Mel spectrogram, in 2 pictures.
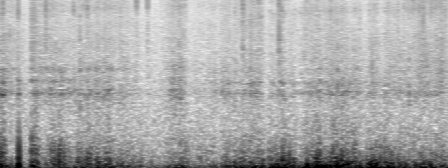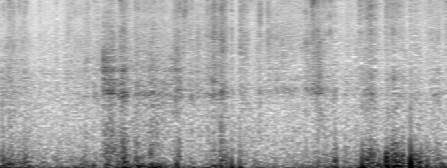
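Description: Fingernails scratch and tap the fibrous shell of a whole brown husked coconut held in the hand close to the recorder. It makes a dense, low, rumbling scrape with crinkly, brushy rustles and soft, dull taps that fade almost at once. The sound stays steady and close throughout, with brief brighter scratches now and then.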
